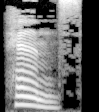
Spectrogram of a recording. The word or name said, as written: Hennes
